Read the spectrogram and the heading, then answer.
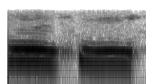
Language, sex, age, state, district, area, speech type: Hindi, female, 45-60, Uttar Pradesh, Chandauli, rural, conversation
